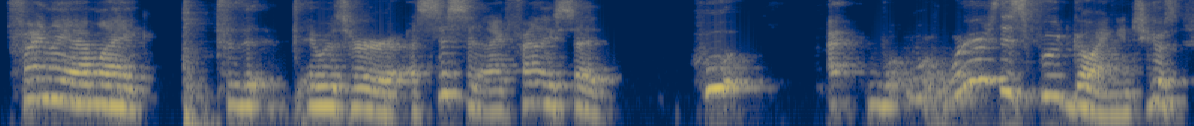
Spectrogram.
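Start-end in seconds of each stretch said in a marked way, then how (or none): 4.6-7.5 high, halting, stumbling question; nervous stammer. Retold or imitated. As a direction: stammer your way into asking, re-enacted. Retold nervous question to assistant.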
